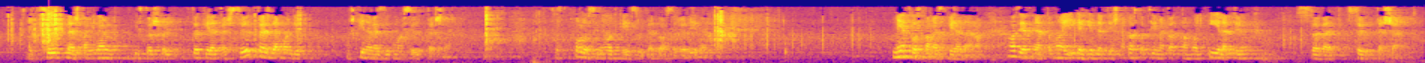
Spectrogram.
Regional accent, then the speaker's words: Heves, Hungary; Én egy kisvárosból származom, amit Hevesnek hívnak, Heves megyében, Heves megye, Hevesről kaptam ki. És ebben a kisvárosban, ahol én fölnőttem

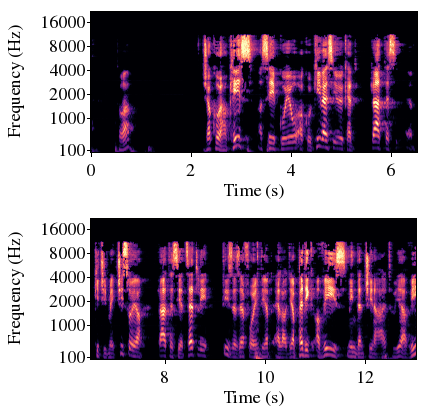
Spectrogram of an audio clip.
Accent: Germany; Hungarian is a second language; ez az én szülőfalum Németországban. Ott születtem, és ott nőttem fel, és nagyon szép hely. És ebben a kis faluban tovább, ott volt az én iskolámban is mindent

